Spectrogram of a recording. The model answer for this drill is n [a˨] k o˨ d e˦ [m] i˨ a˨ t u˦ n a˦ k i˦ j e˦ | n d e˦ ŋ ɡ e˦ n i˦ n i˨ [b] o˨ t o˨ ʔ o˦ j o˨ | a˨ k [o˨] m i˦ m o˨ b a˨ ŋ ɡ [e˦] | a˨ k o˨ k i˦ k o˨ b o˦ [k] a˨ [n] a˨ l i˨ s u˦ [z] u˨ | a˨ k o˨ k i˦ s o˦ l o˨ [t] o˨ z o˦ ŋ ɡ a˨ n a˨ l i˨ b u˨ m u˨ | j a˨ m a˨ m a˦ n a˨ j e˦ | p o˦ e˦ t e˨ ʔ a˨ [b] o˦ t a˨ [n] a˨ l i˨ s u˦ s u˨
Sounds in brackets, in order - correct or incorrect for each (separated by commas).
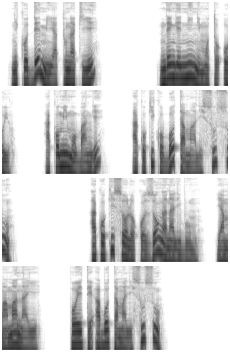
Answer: incorrect, correct, incorrect, incorrect, correct, incorrect, incorrect, incorrect, incorrect, correct, incorrect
